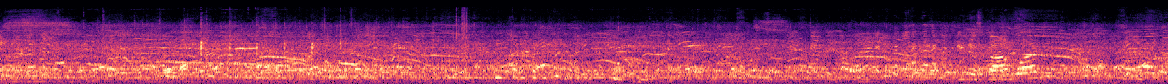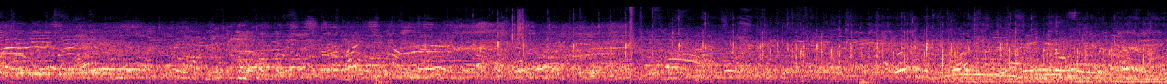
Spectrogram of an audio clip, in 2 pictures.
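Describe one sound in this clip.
A crowd of onlookers chatters steadily outdoors.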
